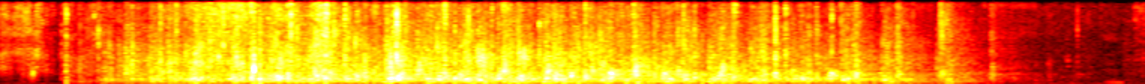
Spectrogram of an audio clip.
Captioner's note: applause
